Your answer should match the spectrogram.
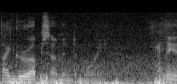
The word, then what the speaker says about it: Des Moines: des moines yep i grew up some in des moines i think it's pronounced does moines i believe you're correct it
